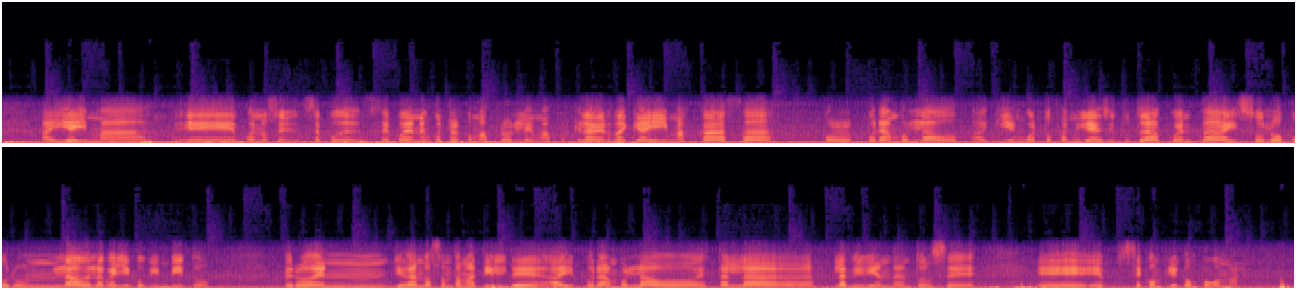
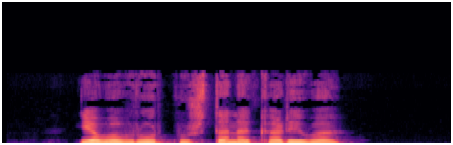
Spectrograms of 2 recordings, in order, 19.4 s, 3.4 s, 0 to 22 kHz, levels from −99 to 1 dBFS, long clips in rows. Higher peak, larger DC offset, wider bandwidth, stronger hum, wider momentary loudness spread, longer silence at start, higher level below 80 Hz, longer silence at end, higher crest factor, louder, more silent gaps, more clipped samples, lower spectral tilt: about the same, -6 dBFS vs -6 dBFS; neither; second, 8 kHz vs 11.5 kHz; neither; about the same, 8 LU vs 8 LU; second, 0 s vs 0.6 s; first, -52 dBFS vs -68 dBFS; second, 0 s vs 0.85 s; about the same, 22 dB vs 18 dB; second, -26 LUFS vs -21 LUFS; neither; neither; second, -4.5 dB/octave vs -6.5 dB/octave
